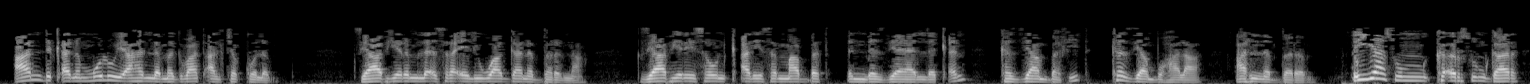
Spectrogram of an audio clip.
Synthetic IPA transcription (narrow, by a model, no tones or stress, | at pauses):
ʔand̪kʼənɨmːulujɛahɨlːəməɡβat̪a̰lt͡ʃɛkːo̞ləm | ɡzijaβhe̞ɾɨmləɨsɾaʔe̞ljɪwːaɡːanəbːəɾɨnːa̰ | ɡzijaβhe̞ɾjɛsəwnkʼaljɛsəmːabːət̪ʔɨnd̪əzːijajalːəkʼən | kʰəzːijambəfit̪ | kʰəzːijambəɦʷala | ʔalnəbːəɾə̰m | ʔɨjːasumkʰəʔɨɾsumɡaɾ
